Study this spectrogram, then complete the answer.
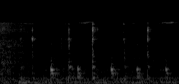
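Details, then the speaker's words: Honda CB125 RS during restoration, valve repeatedly blowing when exhaust fitted: light, sharp ticking knock about four to five per second; possible connecting rod play suspected, bottom-end knock cause unconfirmed. "bit of a knocking noise there and for the little bit of play that could be in the conroad i have no clue what what keeps going wrong with this bait"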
